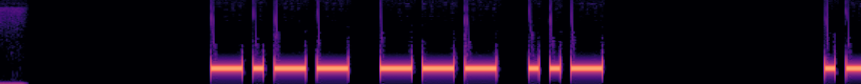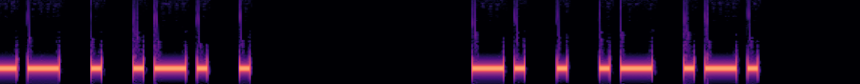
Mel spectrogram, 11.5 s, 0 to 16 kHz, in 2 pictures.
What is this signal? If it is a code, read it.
Morse code, heard as a keyed tone, about 17 wpm, 700 Hz. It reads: YOU WERE NEAR
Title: 3x Word-Spacing - Sentences from Top 200 Words - 17wpm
